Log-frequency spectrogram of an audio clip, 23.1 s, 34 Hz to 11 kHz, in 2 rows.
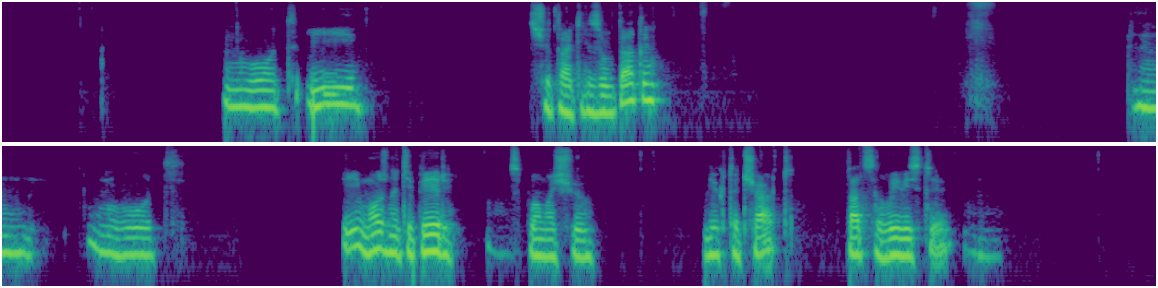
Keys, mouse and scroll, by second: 0.3 click, 1.0 right click, 1.5 right click, 15.8 click, 16.8 click, 18.3 ctrl+click, 19.3 ctrl+click.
